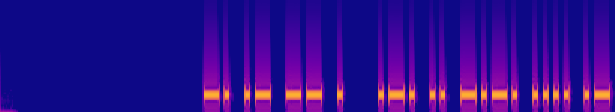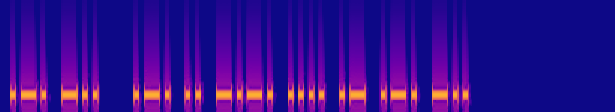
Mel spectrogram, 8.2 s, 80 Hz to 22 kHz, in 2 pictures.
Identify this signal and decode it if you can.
Morse code, heard as a keyed tone, about 36 wpm, 700 Hz. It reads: NAME RICHARD RICHARD
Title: Practice QSO - Exchange 1 - Beginning - 35wpm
